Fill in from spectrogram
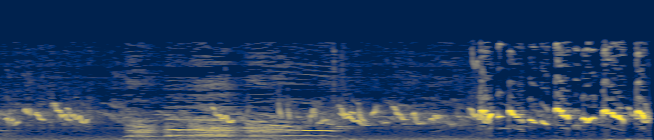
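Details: Lemon-bellied white-eye in ciak-ciak-prompted gacor song: opening high warbles, then a loud lower rooster-like call masks the middle, before crisp rapid high chirps return at the close.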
